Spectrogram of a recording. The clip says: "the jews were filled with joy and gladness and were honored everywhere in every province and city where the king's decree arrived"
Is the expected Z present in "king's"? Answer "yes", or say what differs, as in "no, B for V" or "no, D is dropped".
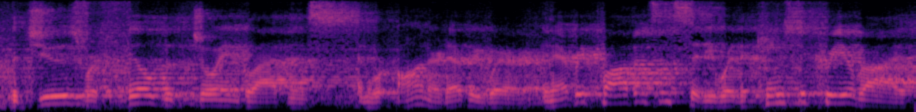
yes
